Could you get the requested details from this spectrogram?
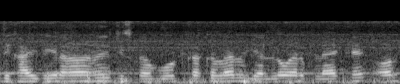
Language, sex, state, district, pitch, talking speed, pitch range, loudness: Hindi, male, Chhattisgarh, Raipur, 140 Hz, 195 wpm, 130-145 Hz, -17 LUFS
